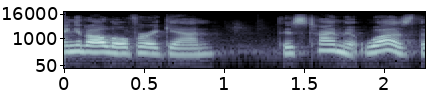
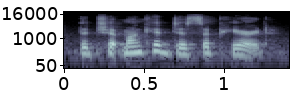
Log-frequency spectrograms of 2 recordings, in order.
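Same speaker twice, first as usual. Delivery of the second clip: ordinary delivery, nothing marked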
